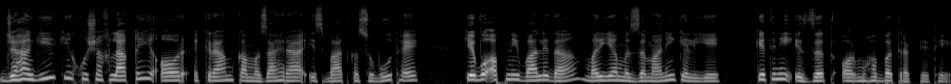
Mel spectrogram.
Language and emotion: Urdu, neutral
